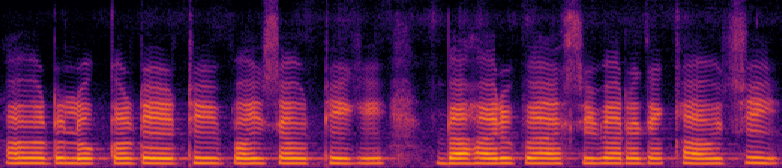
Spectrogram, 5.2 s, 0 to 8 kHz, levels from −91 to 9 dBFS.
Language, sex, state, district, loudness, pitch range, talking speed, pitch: Odia, female, Odisha, Nuapada, -15 LUFS, 235-245 Hz, 105 wpm, 235 Hz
